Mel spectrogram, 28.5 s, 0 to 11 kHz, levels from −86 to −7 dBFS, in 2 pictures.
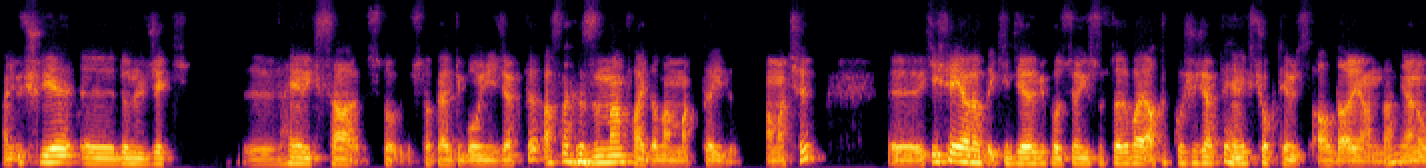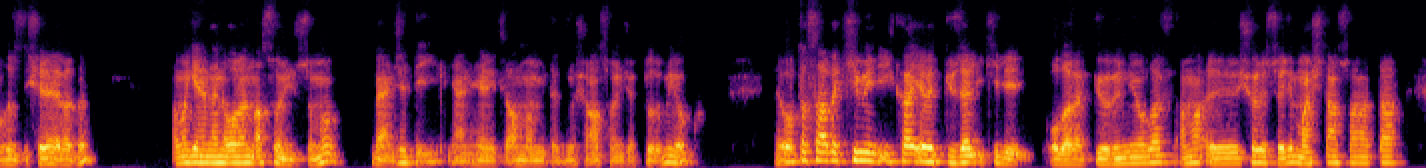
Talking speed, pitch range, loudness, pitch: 145 wpm, 90-125 Hz, -19 LUFS, 110 Hz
